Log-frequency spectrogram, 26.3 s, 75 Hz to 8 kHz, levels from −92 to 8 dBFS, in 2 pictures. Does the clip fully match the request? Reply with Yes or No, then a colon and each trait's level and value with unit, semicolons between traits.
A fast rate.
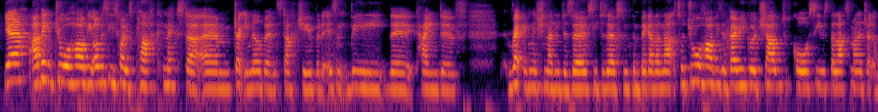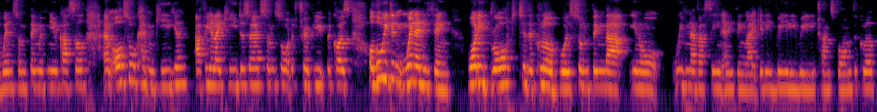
Yes: fast, 215 wpm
